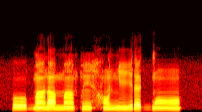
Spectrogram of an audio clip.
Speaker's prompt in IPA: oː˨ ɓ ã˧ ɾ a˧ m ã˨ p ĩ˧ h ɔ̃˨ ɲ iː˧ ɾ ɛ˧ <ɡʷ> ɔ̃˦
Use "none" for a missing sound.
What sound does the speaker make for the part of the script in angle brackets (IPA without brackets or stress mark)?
ɡ͡b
